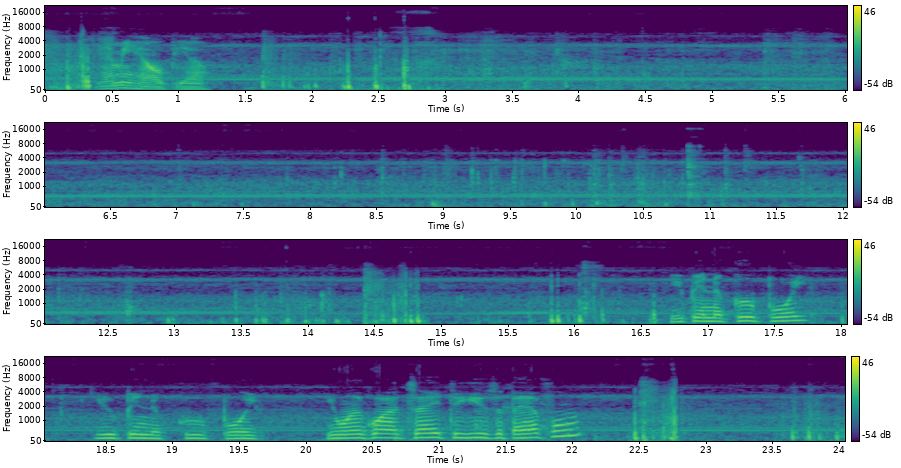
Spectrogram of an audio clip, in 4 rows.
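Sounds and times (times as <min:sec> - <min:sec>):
steady hum: 0:00.0 - 0:24.0.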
